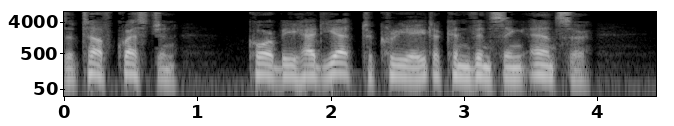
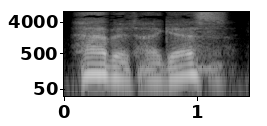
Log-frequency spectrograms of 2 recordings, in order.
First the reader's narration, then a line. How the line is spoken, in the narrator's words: he said, weakly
